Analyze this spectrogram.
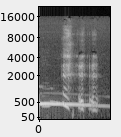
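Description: A voice imitates a coyote howling in the distance: a sustained, steady wailing tone held for over a second, broken by a few brief breathy, whimpering bursts partway through.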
